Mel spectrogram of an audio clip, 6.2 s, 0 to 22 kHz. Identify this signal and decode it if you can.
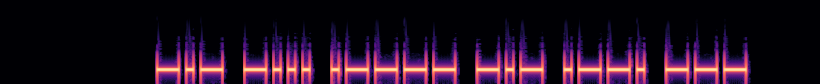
Morse code, heard as a keyed tone, about 22 wpm, 700 Hz. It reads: KB1KPO
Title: USA Call Signs 22wpm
